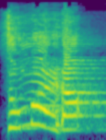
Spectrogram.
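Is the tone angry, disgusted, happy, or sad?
angry. It is said in an angry tone. "சொல்ல போறீங்க கோவமா"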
